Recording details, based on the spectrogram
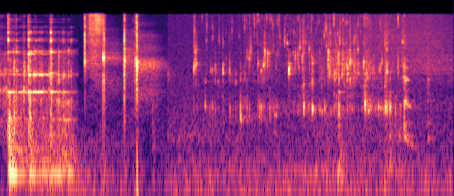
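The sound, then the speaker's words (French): Liquid pours and splashes into glasses for a Christmas toast to Father Christmas, followed by several bright, high-pitched clinks as glasses tap together, then a softer stretch of trickling and faint rattling. “Chin, Père Noël !”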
